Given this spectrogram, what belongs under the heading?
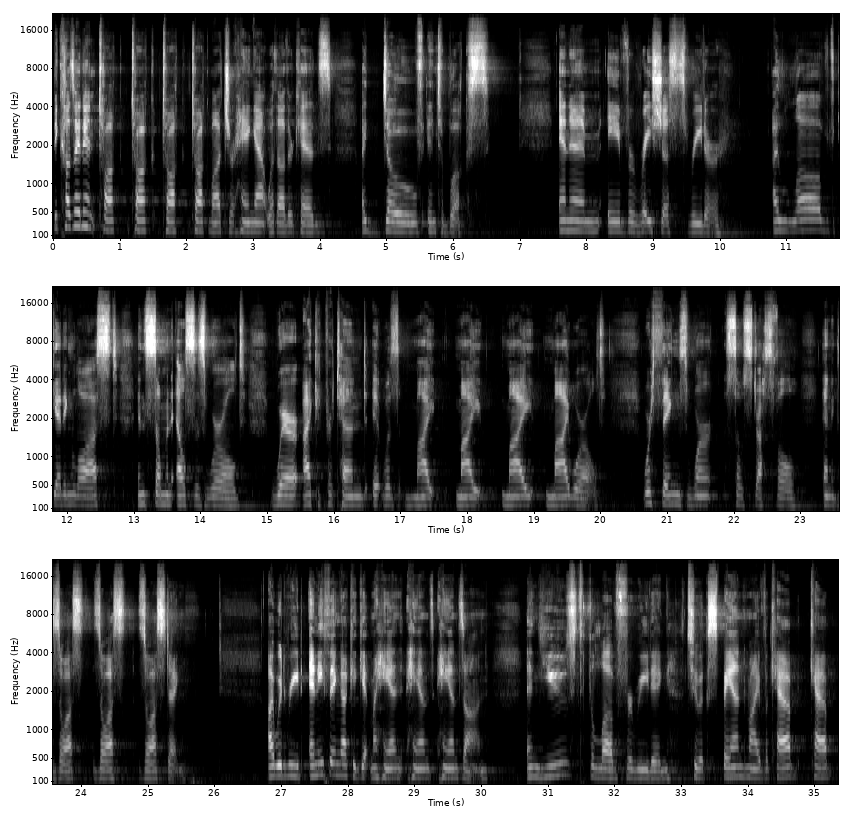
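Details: Adult woman who stutters, after years of covert stuttering; repetitions of sounds, words and phrases; stuttering.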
